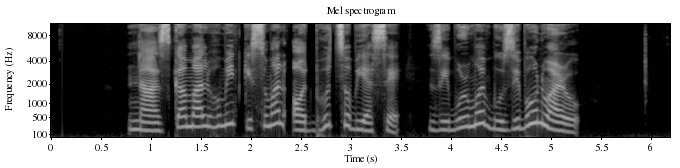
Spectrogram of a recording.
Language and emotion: Assamese, surprised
